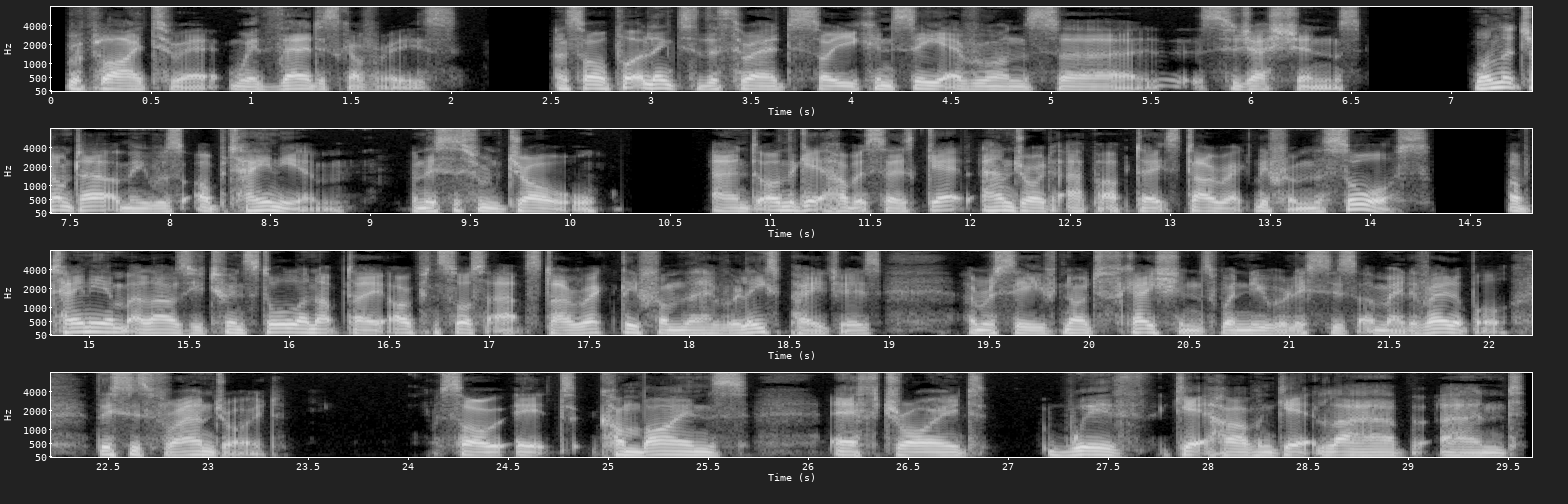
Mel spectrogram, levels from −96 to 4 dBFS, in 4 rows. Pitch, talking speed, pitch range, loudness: 110 Hz, 175 wpm, 105-120 Hz, -16 LUFS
